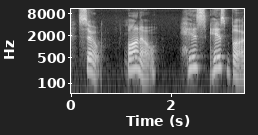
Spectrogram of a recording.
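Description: A woman speaks with a Californian accent. The recording is very clean with a silent background. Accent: flat Californian. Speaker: podcast host. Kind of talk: casual monologue, book recommendations.

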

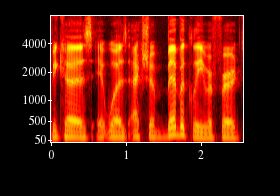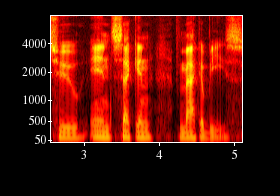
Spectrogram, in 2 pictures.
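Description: With an American accent, a man talks at a medium pitch in a plain, everyday voice. His intonation is fairly even. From New York, Brooklyn. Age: 30s. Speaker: bible study podcast host. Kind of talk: casual bible study discussion.

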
